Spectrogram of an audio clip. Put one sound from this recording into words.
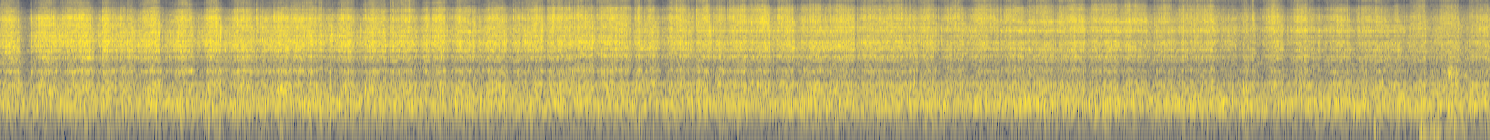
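A welding torch crackles and sizzles steadily against metal.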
